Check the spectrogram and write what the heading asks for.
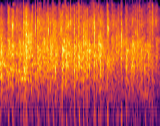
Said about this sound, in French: Oui, oh, il faut applaudir, ça va assez bien, merci.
